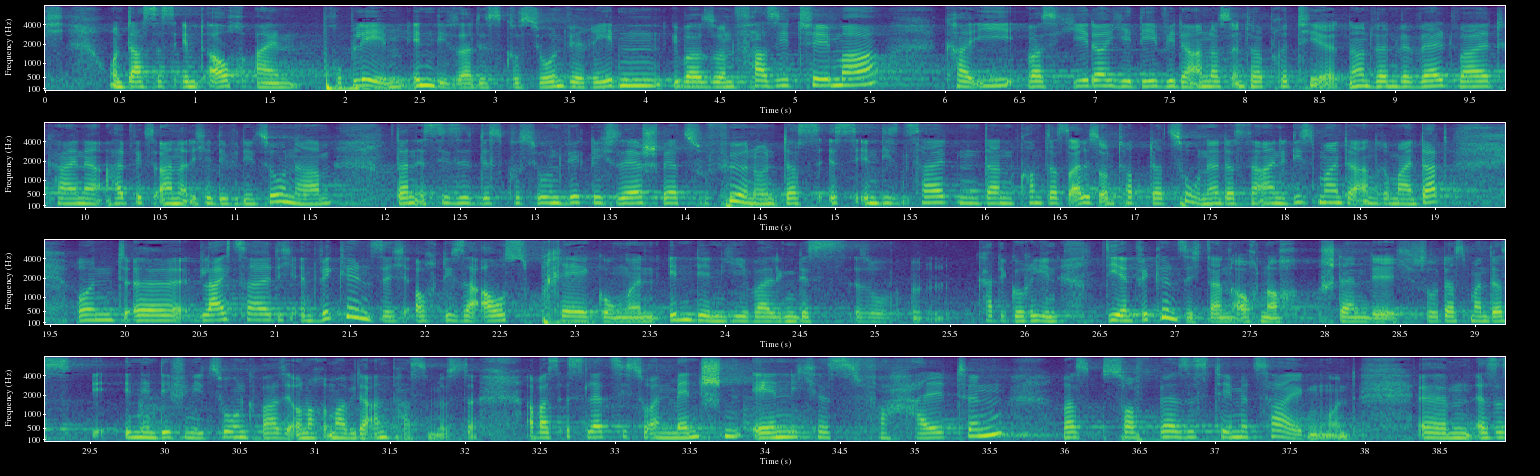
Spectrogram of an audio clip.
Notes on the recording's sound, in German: Die Diskussion findet auf der Bühne des Waterkant Festivals 2023 statt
